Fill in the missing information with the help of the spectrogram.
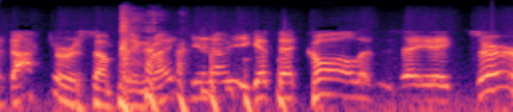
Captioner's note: laugh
